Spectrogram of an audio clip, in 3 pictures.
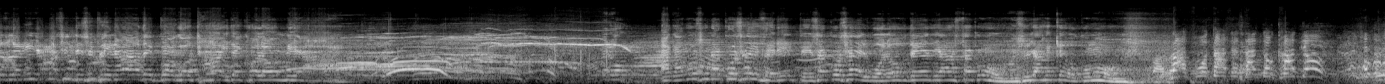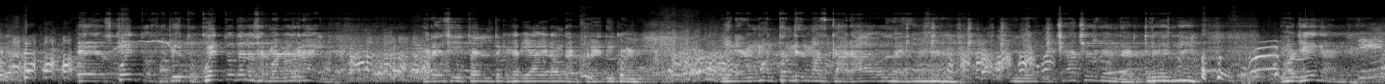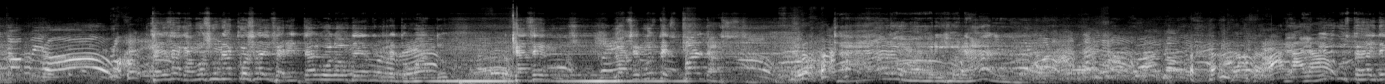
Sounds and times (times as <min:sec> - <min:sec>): Speech: 0:00.0 - 0:03.4, 0:26.6 - 0:35.4, 0:36.0 - 0:41.5.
